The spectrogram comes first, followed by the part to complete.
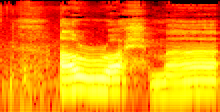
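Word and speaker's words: الرحمن: তাহলে বলব হামজা র জবর আর র হা জবর রহ আর রহ এই হাটা অবশ্যই গলার মাঝখান থেকে চাপ নিয়ে আসতে হবে। রহ আর রহ। মিম খারা জবর মা একলিফটা আর রহমান এ নুনকে রকে ধরবে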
